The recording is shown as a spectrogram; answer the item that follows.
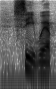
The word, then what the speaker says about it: CWIP: Tesfaye, are you aware of the regulatory or rate-making concept called construction work in progress, or CWIP or QUIP, depending on how people pronounce it?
